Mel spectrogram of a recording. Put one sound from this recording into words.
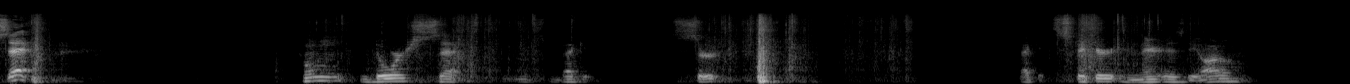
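Plastic wrapping crinkles as a gloved hand handles it.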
